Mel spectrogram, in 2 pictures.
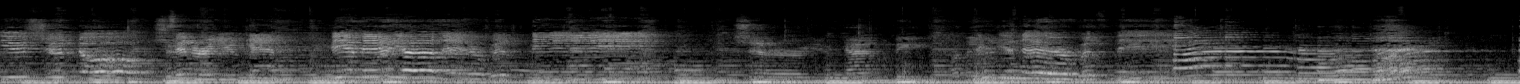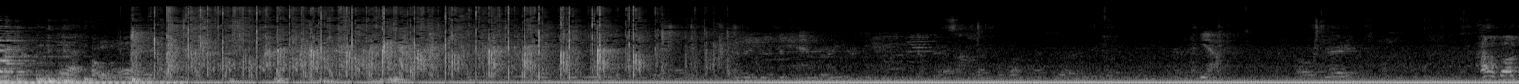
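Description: A live country gospel song on upright bass, acoustic guitar and dobro with singing, ending a little past the halfway point. Then a few seconds of clapping, and after that only a steady low hum from the sound system.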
